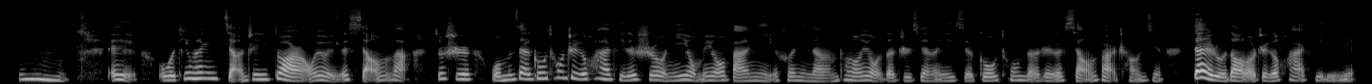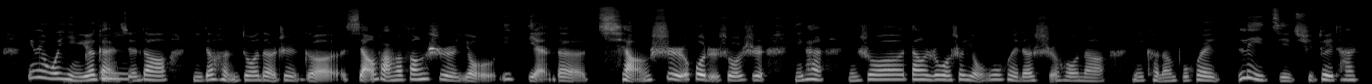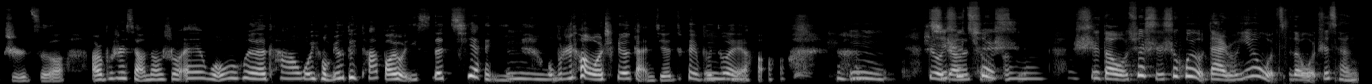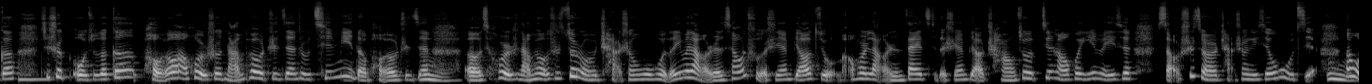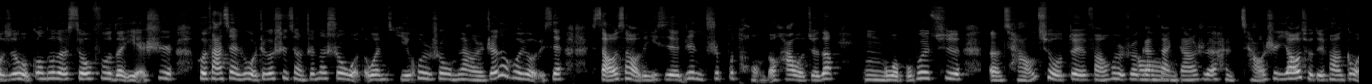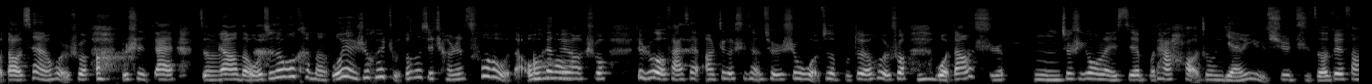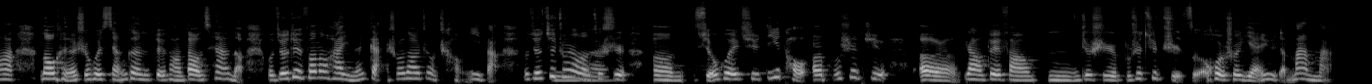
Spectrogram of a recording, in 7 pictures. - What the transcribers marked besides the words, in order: other background noise; laughing while speaking: "我误会了他，我有没有对 … 这样的成分吗？"; laugh; laughing while speaking: "我也是会主动地去承认错误的"; music
- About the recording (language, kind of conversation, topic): Chinese, podcast, 你会怎么修复沟通中的误解？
